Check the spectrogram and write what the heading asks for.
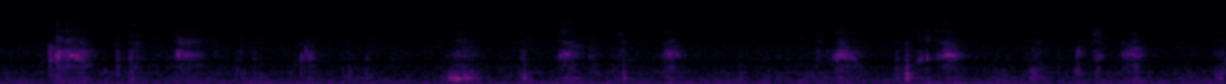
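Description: Close-miked biting and chewing of a Cap'n Crunch pancake, with irregular crisp crunches as the mouthful is chewed.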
